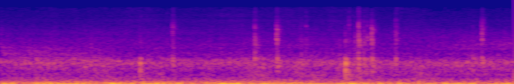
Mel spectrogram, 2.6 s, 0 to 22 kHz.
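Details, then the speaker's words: 2014 Dodge Durango Citadel Hemi AWD after replacing the front sway bar links, driving over light bumps and curves: steady road and tyre rumble with a few light ticks and no clunks; the previous clunking noise is fixed. "I believe it is fixed I don't have any knocking noises"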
